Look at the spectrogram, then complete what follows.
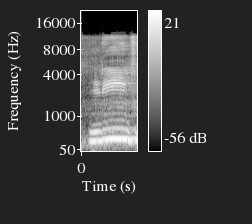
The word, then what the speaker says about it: leave: Don't leave me. Leave. Don't leave. 자, live. 살다. 떠나요. Leave.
